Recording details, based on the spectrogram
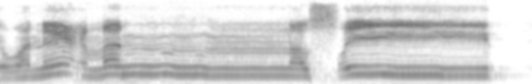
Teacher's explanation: صاد کو موٹا، را باریک کریں گے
